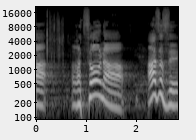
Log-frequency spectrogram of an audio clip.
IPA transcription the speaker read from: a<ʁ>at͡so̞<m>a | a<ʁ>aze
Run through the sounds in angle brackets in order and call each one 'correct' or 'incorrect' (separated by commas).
correct, incorrect, incorrect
